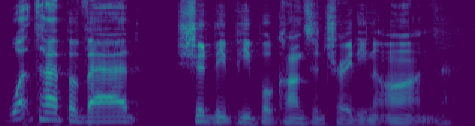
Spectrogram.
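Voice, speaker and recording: A man's voice: fairly low pitch, big pitch swings, moderate pace, dry recording, clean studio sound. A man hosting a casual business podcast, talking informally and prompting his co-host along.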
